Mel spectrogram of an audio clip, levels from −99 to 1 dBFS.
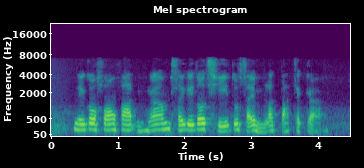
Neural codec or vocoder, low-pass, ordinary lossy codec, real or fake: codec, 16 kHz, 16 kbps, FunCodec, trained on Chinese and English, 50 frames a second; 7.2 kHz; AAC, 48 kbps; fake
